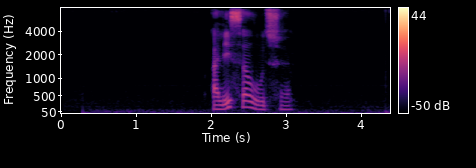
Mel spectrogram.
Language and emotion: Russian, neutral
